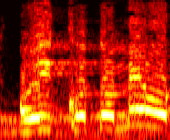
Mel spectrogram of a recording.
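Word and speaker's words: οἰκοδομέω: Oikodomeo qui s'écrit comme je le dis, ou comme je viens de le prononcer.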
